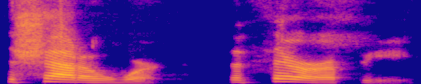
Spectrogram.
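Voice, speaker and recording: A woman's voice: mid-range voice, animated, moderate pace, dry recording. Brief: middle-aged woman, chatty podcast host, laughs a lot, swears casually, dry close sound. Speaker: podcast host, yoga teacher. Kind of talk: casual chat.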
